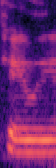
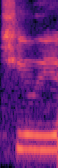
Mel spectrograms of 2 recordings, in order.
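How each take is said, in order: First: It is said like the English name Kaylee. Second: It is said the classical Latin way. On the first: The speaker calls it wrong. "no, it's Kaylee. It's a person" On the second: The speaker calls it right. "I've heard from Latinists it should be"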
